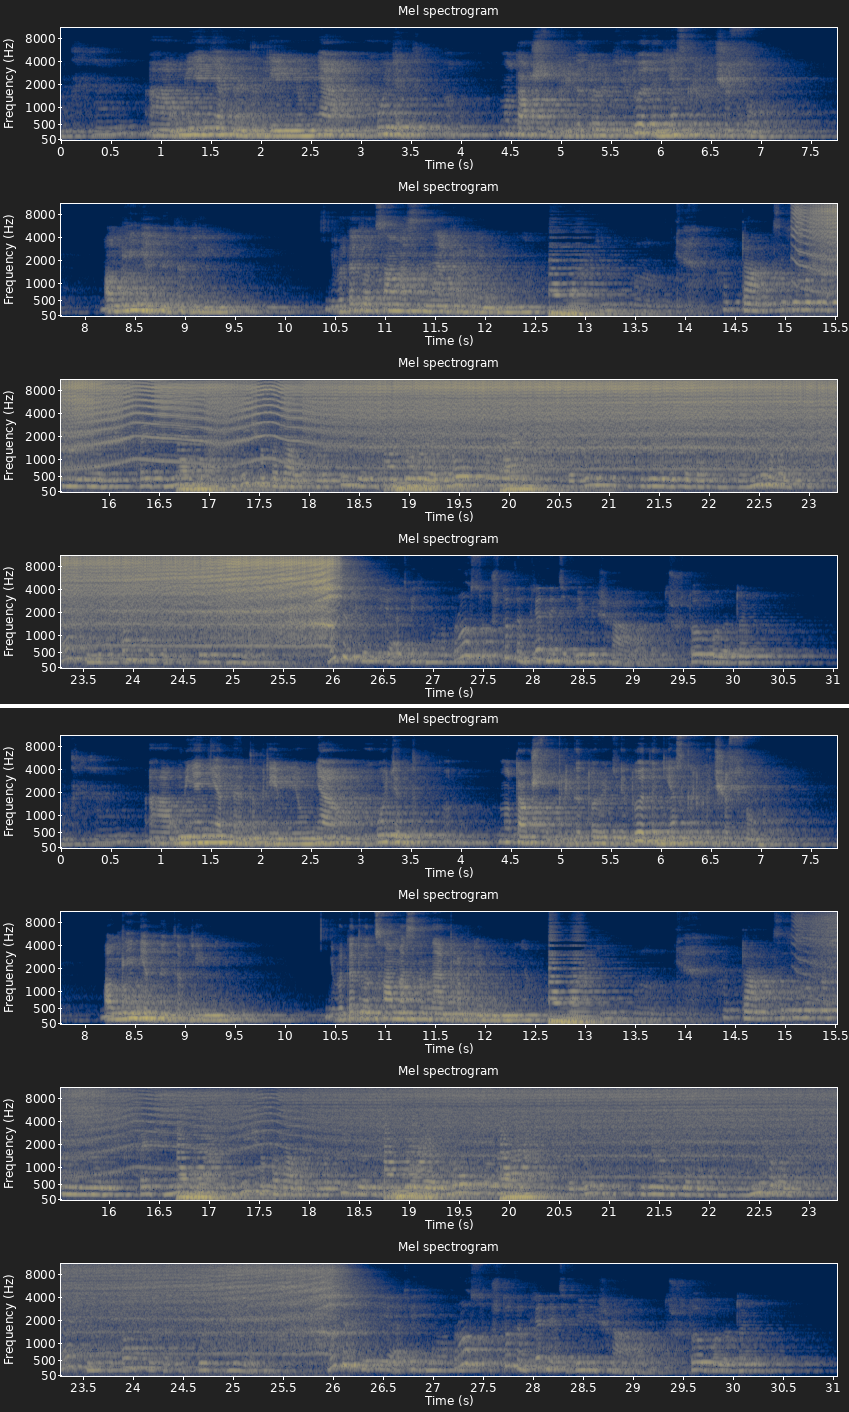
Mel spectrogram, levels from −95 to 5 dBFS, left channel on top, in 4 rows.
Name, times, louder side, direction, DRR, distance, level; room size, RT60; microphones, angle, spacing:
voice 1, 0.2-0.7 8.2-8.6 13.1-22.9 23.3-30.2, left 1 dB, 20° left, 0 dB, 1.7 m, -40 dB
voice 2, 0.8-7.0 8.2-9.5 10.4-12.5, right 1 dB, 85° right, -1 dB, 2.7 m, -34 dB
sound 1, 12.6-13.2 16.7-17.2 18.7-19.4 19.9-20.4, right 3 dB, 65° right, 0.7 m, -32 dB
Screech, 15.1-26.1, left 13 dB, 40° left, 0.4 m, -27 dB
20.0 x 8.0 x 5.8 m, 2.1 s
head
